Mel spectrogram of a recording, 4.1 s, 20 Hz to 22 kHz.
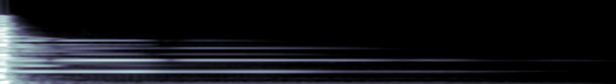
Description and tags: Shovel Thwack 2
Garden Shovel clanging as it is struck. I needed the sound of someone getting hit over the head with a shovel for a theatrical production [ Fuddy Meers ]. I recorded my garden shovel as I struck it with my shoe; quite effective.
